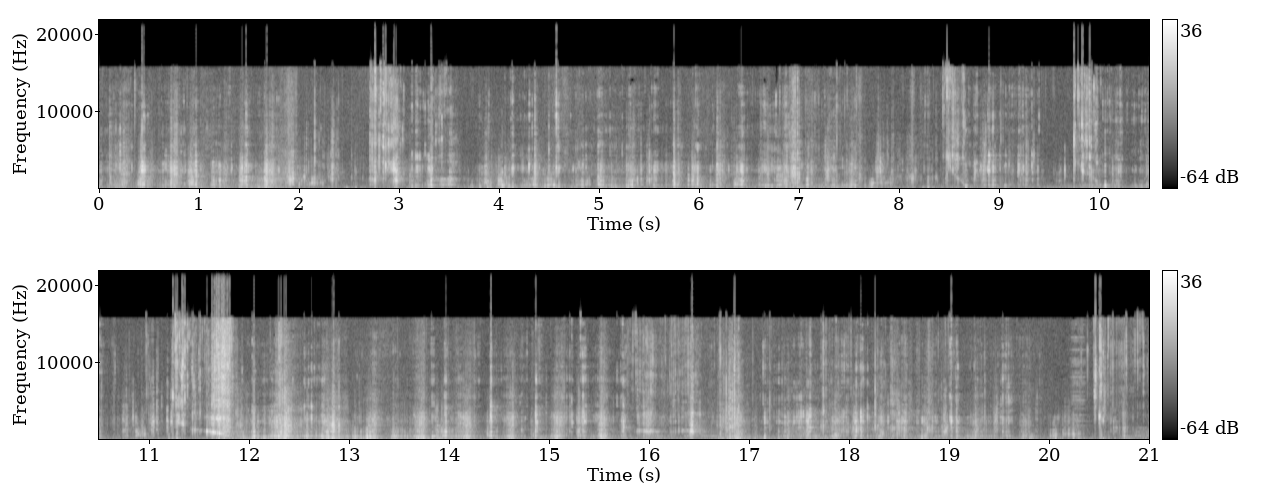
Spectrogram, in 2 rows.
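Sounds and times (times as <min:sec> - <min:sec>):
crunchy chewing of fried food: 0:00.0 - 0:21.0.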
